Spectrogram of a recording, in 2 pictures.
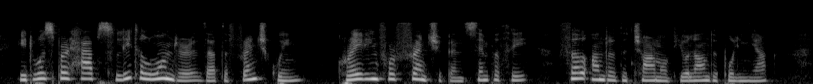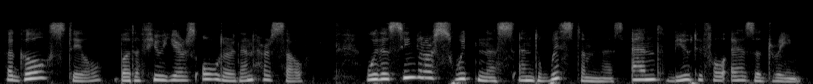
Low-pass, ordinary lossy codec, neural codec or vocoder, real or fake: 7.2 kHz; Opus, 16 kbps; vocoder, 22.05 kHz, 80 mel bands, WaveNeXt; fake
